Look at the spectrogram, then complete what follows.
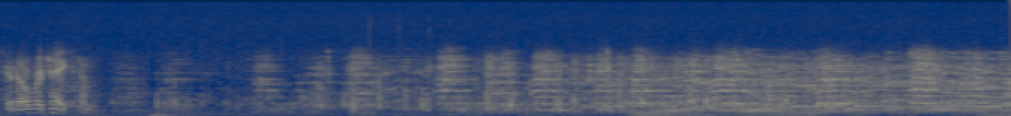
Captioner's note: hooves clatter; suspenseful music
